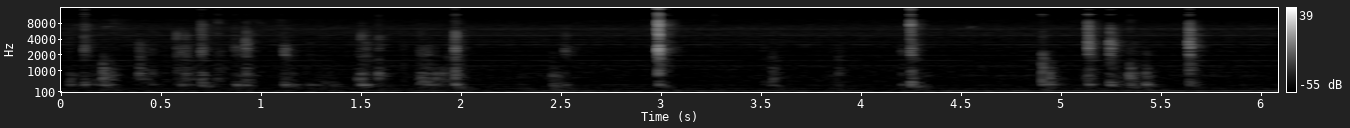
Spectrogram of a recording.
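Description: Irregular light metallic clicks and ticks of a hand tool turning a threaded end cap down into the trim cylinder of a Yamaha 115 hp outboard's power trim unit, as the cap is screwed in toward bottoming out. A low steady hum comes in about a second and a half in.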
